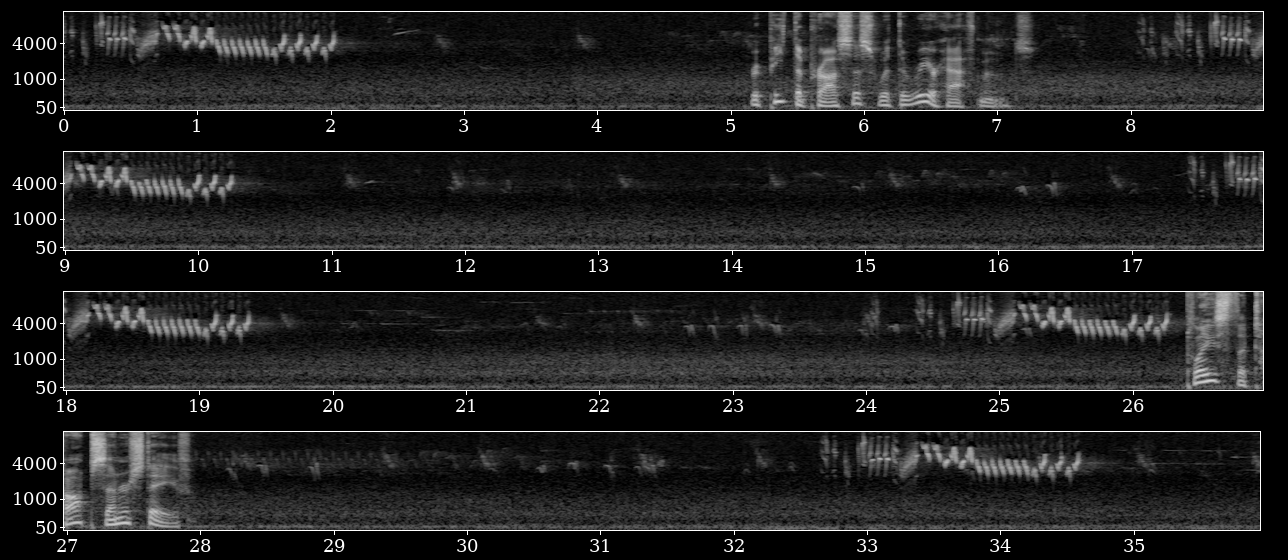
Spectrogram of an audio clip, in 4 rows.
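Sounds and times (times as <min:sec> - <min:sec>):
low outdoor background hum: 0:00.0 - 0:35.9
songbird singing: 0:00.0 - 0:35.9.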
